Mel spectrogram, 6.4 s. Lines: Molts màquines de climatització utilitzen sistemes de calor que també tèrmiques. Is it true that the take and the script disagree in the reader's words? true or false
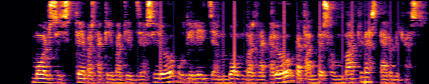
true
